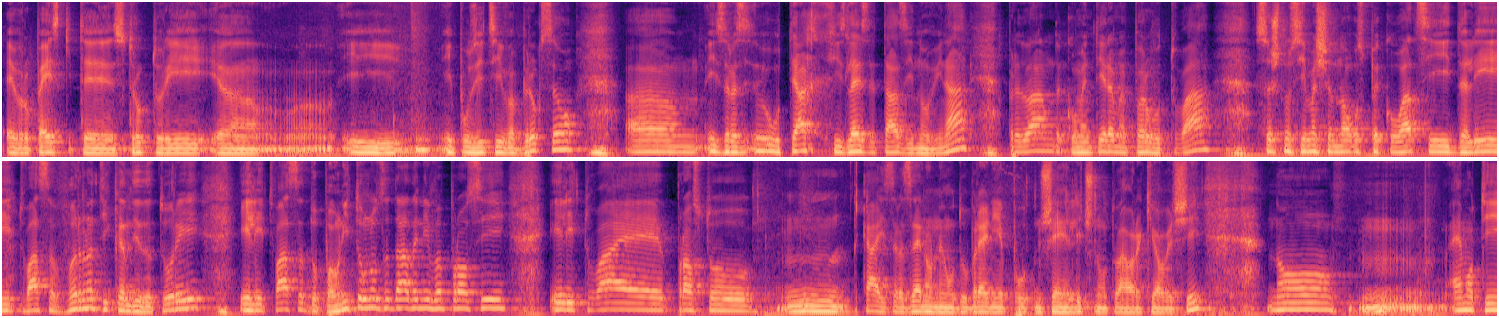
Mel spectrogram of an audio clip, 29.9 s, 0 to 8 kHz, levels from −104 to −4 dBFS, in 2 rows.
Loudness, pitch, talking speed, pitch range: -21 LUFS, 110 Hz, 100 wpm, 95-135 Hz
